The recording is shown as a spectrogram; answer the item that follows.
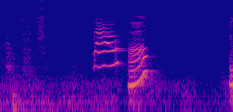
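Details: Bengal cat meowing indoors as her owner leaves for work in the morning, wanting to go out too; two clear meows, the first high and level, the second sliding upward, with quiet speech before and after.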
